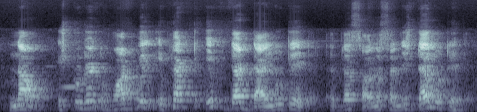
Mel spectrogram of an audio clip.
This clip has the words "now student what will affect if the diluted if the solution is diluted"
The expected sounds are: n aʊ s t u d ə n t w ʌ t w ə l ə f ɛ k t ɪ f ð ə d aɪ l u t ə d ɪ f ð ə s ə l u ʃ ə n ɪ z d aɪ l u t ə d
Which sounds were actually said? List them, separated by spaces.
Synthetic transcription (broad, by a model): n aʊ s t u d ə n t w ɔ t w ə l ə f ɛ k t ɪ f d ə d aɪ l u t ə d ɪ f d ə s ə l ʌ s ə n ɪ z d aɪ l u t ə d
